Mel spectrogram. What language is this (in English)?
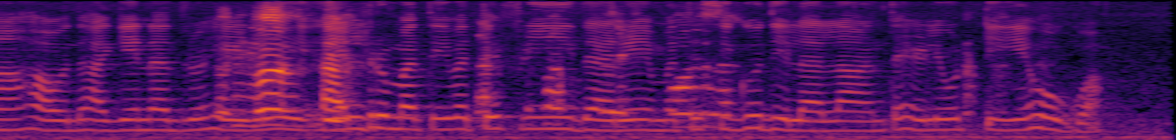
Kannada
